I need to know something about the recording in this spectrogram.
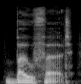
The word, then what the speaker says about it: Beaufort: Beaufort, North Carolina, pronounced Beaufort. Don't mess it up, locals will correct you.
